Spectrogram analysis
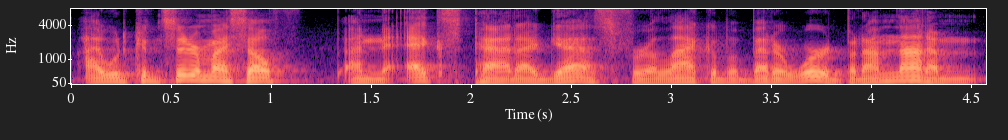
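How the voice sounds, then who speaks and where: A man's voice: medium pitch, animated, fairly quick. A man, talking casually to the camera and restarting his sentences often. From Colombia, raised in Southern California. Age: 30s. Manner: rambling, restarts sentences, frequent fillers. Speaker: vlogger. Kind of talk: casual unscripted talk to camera.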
